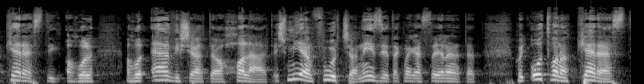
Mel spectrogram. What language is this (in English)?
Hungarian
